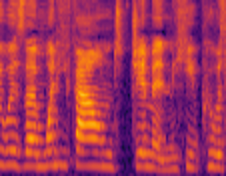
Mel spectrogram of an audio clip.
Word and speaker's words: Jimin: get away with this because it's just a mispronunciation like that's absolutely fine he was them when he found Jimin who was like oh you sit there Jamin he was calling Jamie but you referred to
